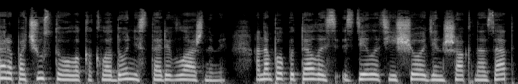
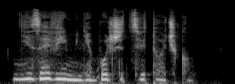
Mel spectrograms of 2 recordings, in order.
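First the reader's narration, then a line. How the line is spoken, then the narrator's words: Trembling voice. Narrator (Russian): проговорила она дрожащим голосом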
